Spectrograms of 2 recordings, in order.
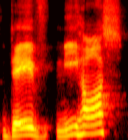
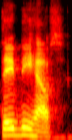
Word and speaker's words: Niehaus: i thought was great um how do you pronounce who is the famous uh the famous broadcaster for the mariners dave mihaas miehaus dave niehaus yeah dave niehaus that was it my oh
